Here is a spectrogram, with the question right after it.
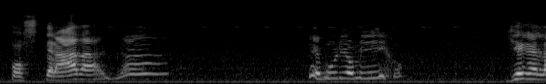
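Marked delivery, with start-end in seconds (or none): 1.2-4.0 high, soft wail of a grieving mother; a mother crying over her dying son; mock lament. Hagar voiced lamenting her son.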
